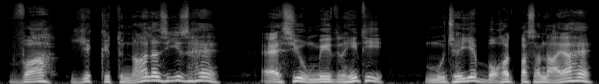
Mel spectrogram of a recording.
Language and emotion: Urdu, surprised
